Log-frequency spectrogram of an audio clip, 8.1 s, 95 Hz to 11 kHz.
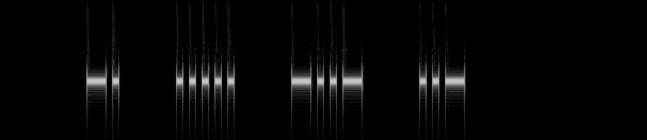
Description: Morse code, heard as a keyed tone, about 15 wpm, spaced as for 9 wpm, 700 Hz. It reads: N5XU
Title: USA Call Signs - 4 Characters - 3x Character Spacing - 15wpm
